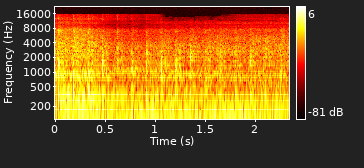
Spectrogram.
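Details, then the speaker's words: 2016 Ram truck at idle: faint, fast ticking in time with idle over a low, rough rumble, getting worse; owner assumes a leaking exhaust manifold gasket, not confirmed, truck due to go in for the fix. "do you hear that that noise is just getting worse that gasket which I assume is an exhaust manifold gasket is getting worse"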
